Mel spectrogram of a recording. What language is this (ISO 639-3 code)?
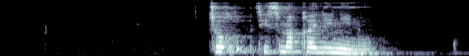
kab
